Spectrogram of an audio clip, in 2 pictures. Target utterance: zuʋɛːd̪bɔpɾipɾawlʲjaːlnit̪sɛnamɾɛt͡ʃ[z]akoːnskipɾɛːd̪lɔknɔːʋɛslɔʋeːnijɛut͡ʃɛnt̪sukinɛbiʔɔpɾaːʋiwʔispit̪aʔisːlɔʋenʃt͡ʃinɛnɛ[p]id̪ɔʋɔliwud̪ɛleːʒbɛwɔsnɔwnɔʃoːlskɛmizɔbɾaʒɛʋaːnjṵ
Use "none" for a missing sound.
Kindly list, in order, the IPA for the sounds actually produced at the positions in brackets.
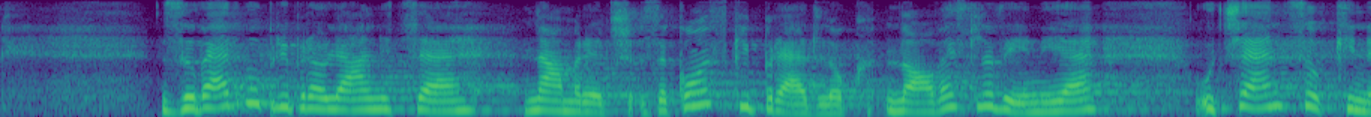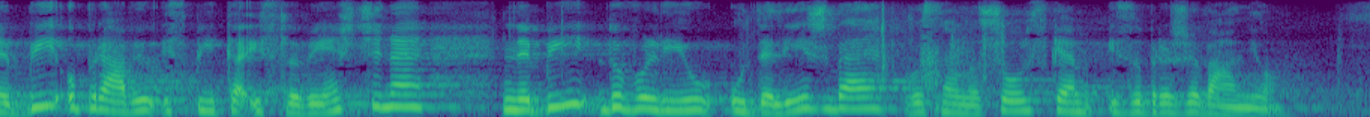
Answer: z, b

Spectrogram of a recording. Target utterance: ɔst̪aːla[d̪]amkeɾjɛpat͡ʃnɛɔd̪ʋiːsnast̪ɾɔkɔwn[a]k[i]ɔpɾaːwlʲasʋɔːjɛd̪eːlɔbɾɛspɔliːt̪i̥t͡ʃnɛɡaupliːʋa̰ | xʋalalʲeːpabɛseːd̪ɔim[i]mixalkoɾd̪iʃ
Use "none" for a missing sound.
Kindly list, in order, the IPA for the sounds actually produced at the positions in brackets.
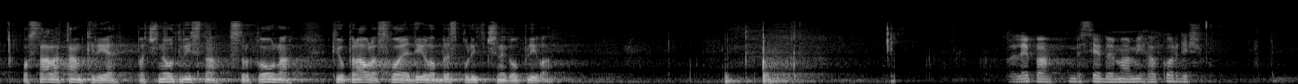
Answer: t̪, a, i, a

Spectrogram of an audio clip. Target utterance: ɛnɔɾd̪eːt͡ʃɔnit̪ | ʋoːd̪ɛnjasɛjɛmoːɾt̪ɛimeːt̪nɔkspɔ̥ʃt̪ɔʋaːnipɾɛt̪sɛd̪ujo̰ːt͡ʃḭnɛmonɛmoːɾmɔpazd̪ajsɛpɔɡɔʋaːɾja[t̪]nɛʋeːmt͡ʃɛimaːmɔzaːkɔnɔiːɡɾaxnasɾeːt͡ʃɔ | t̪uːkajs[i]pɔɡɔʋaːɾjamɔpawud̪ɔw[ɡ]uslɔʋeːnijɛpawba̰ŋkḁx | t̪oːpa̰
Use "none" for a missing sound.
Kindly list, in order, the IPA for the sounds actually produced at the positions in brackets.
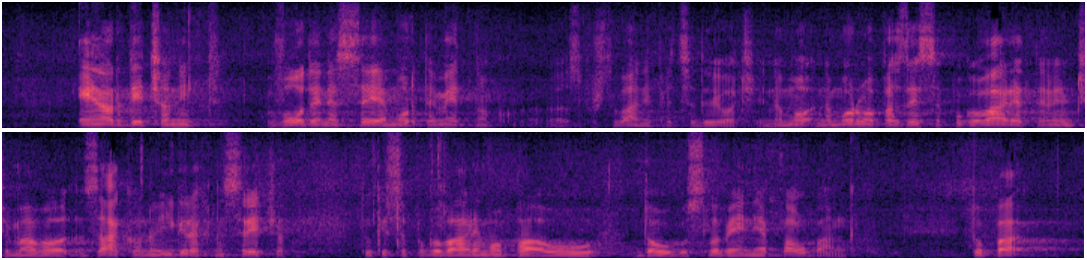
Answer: t̪, ɛ, ɡ

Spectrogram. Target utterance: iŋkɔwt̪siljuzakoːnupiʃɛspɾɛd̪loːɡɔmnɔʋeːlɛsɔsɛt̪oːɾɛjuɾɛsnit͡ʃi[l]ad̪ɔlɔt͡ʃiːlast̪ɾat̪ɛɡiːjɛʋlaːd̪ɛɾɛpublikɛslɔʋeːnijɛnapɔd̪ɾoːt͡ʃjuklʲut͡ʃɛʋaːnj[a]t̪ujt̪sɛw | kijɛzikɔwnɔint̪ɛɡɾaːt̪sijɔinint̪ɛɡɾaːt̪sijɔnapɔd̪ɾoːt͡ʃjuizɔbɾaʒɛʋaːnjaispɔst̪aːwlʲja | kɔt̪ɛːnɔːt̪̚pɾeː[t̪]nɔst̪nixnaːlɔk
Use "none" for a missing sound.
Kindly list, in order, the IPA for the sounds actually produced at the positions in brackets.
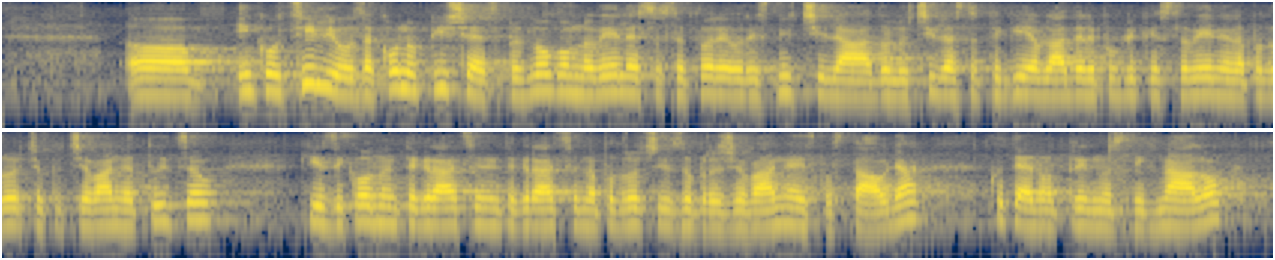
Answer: l, a, d̪

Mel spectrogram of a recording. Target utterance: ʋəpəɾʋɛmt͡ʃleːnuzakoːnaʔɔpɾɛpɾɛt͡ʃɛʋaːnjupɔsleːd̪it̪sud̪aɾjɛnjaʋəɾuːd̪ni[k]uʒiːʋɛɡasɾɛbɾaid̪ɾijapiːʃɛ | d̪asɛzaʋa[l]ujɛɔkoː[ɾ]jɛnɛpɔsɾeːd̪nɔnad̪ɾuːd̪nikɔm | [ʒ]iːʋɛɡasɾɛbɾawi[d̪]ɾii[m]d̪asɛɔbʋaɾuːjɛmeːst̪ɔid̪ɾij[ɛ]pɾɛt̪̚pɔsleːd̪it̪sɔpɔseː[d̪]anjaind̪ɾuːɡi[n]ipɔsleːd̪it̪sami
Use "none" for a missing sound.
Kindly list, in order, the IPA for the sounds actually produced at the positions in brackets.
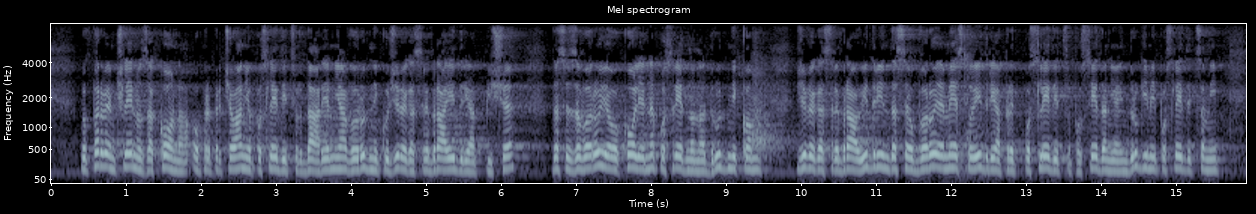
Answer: k, ɾ, l, ʒ, d̪, n, a, d̪, m

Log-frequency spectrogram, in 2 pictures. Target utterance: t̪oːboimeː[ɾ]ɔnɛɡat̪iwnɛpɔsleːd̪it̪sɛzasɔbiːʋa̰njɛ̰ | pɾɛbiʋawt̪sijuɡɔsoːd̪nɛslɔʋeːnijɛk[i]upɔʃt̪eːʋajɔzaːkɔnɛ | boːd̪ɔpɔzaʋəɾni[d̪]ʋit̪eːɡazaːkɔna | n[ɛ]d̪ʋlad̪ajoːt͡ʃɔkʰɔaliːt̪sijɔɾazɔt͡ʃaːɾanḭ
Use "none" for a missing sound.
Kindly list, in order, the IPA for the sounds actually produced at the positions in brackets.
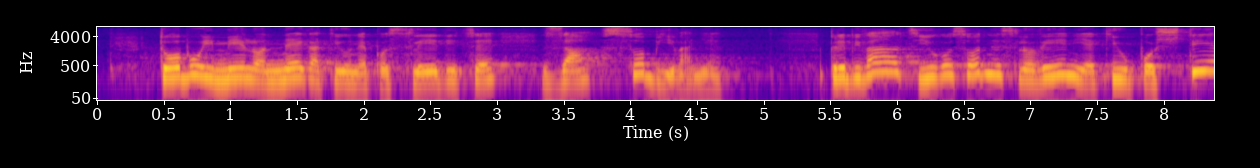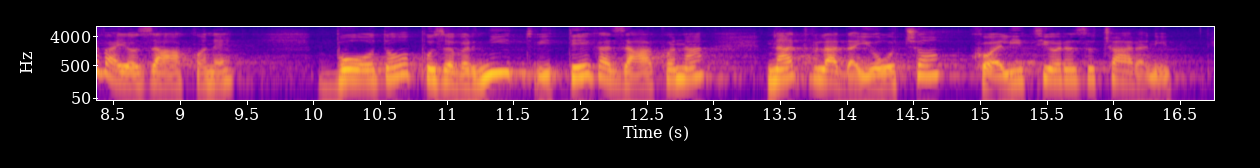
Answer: l, i, t̪, a

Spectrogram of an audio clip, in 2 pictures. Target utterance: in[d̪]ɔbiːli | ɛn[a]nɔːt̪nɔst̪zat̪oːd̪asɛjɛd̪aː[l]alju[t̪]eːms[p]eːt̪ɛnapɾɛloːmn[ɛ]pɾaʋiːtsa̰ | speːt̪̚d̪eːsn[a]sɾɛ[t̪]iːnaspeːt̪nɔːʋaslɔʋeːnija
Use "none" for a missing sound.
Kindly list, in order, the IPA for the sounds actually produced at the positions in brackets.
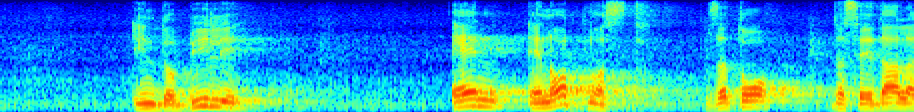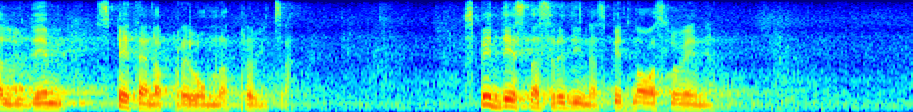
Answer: d̪, ɛ, l, d̪, p, a, a, d̪

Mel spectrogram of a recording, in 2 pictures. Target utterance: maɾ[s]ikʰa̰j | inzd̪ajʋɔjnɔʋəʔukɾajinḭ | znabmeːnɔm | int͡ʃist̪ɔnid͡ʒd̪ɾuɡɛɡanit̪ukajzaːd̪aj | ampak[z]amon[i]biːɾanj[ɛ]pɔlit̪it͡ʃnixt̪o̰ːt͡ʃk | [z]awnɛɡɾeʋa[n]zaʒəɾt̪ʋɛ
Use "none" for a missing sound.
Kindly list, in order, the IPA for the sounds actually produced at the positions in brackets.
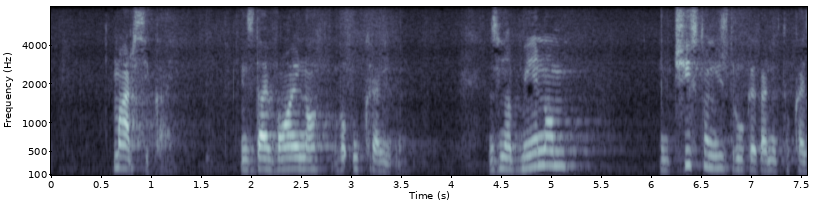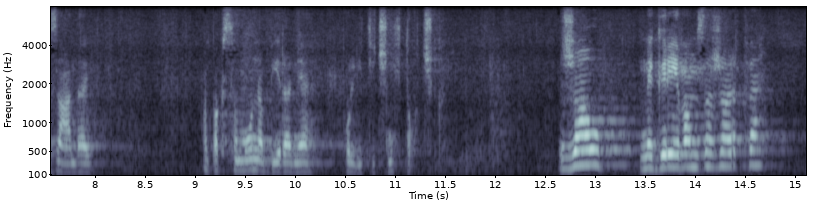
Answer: s, s, a, ɛ, ʒ, m

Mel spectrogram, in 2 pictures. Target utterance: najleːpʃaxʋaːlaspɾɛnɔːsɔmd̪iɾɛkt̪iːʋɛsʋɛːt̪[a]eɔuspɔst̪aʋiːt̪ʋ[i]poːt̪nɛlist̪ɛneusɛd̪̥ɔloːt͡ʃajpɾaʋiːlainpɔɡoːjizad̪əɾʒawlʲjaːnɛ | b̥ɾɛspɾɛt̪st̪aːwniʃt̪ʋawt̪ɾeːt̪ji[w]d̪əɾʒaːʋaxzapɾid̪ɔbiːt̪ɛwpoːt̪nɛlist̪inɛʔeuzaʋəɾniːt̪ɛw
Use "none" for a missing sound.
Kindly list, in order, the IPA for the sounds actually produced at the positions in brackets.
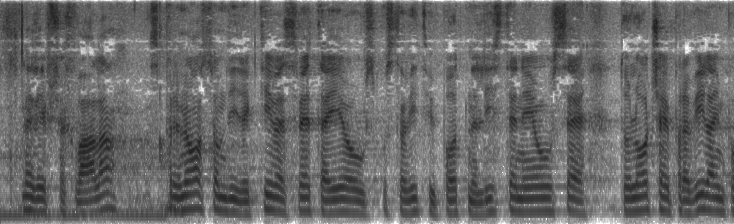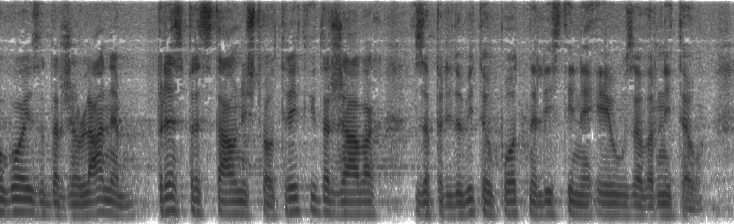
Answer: a, i, ɣ

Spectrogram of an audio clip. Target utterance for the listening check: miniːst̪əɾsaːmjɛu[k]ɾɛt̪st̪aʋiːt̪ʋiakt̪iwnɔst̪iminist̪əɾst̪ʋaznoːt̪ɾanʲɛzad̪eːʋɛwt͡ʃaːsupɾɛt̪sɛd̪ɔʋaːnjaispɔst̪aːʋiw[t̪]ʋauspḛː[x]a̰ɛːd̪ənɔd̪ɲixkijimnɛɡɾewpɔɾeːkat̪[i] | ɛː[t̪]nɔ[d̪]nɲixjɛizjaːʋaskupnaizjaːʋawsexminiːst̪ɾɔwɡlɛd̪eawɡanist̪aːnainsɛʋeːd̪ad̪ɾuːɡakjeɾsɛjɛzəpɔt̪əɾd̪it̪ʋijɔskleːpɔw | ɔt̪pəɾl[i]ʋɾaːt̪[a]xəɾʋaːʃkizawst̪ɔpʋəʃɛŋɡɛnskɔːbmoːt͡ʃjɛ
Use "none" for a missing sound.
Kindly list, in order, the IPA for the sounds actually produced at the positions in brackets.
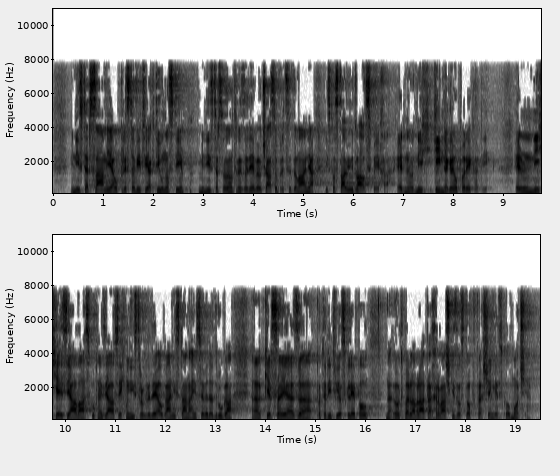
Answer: p, d̪, x, i, d̪, d̪, a, a

